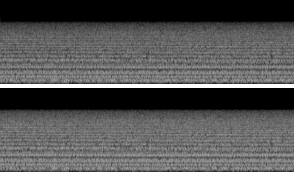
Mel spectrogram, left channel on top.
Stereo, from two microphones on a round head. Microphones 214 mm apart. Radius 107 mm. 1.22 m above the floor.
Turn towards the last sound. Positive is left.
turn(degrees=-10)  # may be behind; listen again after turning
